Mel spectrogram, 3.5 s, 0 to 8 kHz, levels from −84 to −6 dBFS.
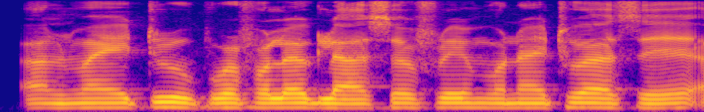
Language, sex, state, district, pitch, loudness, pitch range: Assamese, male, Assam, Sonitpur, 125 Hz, -16 LUFS, 120-125 Hz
